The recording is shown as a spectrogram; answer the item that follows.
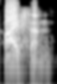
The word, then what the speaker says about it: Python: costuma falar Python tá se você for pegar o pé da letra aqui né do inglês tem esse th aqui então a gente teria que pronunciar Python né para pronunciar corretamente mas para a gente não ser e enfim pra gente poder se entender melhor tipicamente no Brasil a gente fala isso Python mesmo então ok essa essa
